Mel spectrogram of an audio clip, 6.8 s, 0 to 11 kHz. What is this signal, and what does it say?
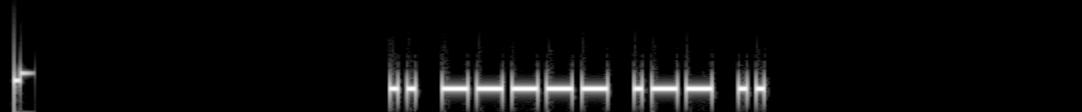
Morse code, heard as a keyed tone, about 22 wpm, 700 Hz. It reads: I0WI
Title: DXCC-100 Call Signs - 4 Characters - 22wpm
